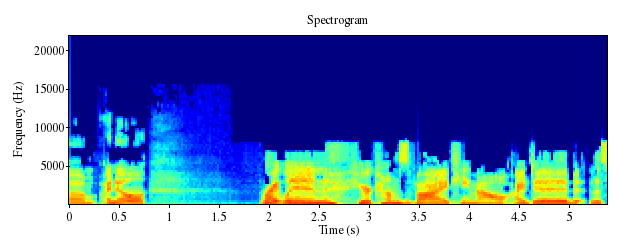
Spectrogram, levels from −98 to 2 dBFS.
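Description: At 1.62 s the audio steps down in quality and stays that way to the end. It's an adaptive stream at a lower bitrate: the connection slowed, so the player switched to a leaner encode of the same speech without leaving a gap. The switch is abrupt. Nothing above 8.3 kHz survives, so the top end goes dull, and the remaining detail gets that smeared codec texture, which fits a drop from roughly 64 kbit/s Opus to something near 12 kbit/s.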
